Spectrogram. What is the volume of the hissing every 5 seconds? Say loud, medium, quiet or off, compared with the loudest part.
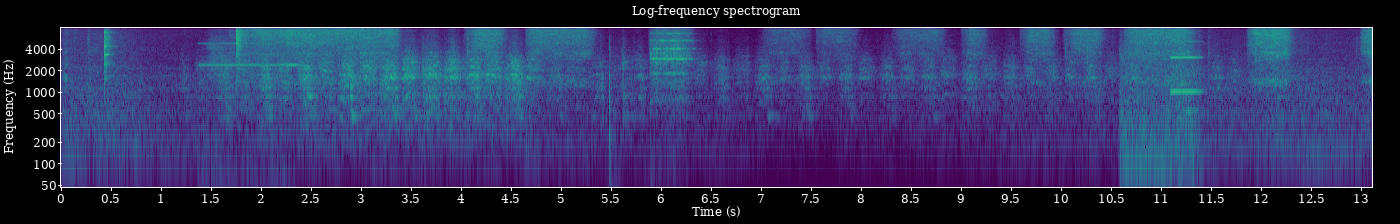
loud, medium, loud.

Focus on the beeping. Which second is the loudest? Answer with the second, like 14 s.
11 s.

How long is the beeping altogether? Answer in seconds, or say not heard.
3 s.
